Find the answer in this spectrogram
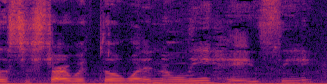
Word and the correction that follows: Haze: That's how you pronounce her name? – Haze. Just Haze, yeah.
